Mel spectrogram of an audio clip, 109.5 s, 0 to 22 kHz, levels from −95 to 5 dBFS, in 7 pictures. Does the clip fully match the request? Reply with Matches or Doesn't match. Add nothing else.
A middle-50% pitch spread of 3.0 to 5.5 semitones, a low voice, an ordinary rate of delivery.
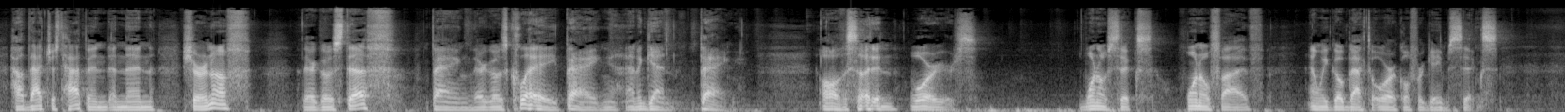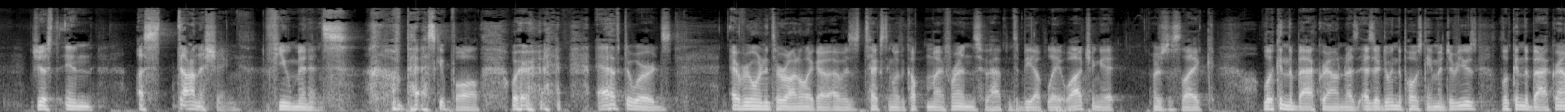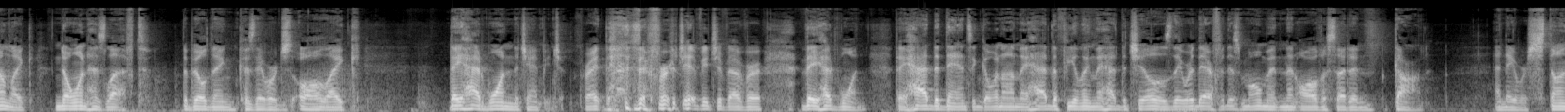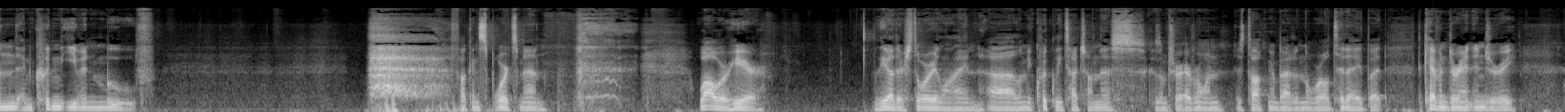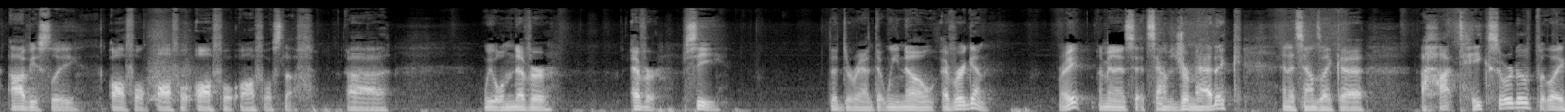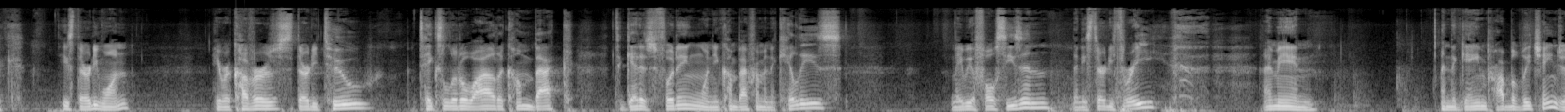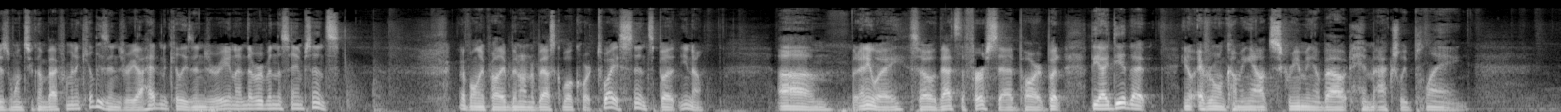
Matches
